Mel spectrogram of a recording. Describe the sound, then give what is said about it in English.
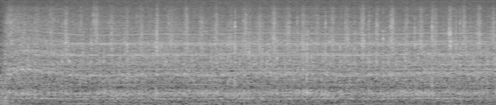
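An electric mixer runs on low, creaming butter and sugar, giving a steady, even mechanical whir with a fine rapid ticking texture and no pauses or changes in speed. “Okay, we're next to the mixer. I'm gonna put it in. We're gonna start it on low.”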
